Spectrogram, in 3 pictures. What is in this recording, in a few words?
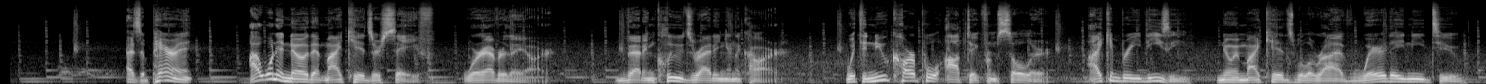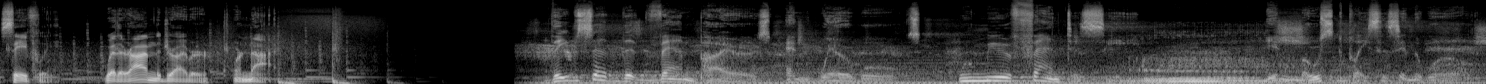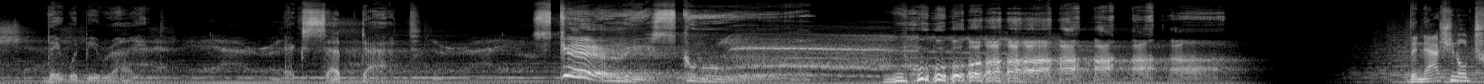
VO Demo Compilation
